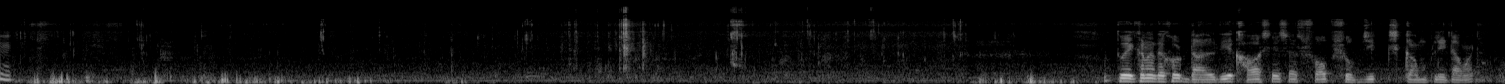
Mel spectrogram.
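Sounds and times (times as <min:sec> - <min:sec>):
person chewing: 0:00.2 - 0:06.0, 0:06.6 - 0:10.0.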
